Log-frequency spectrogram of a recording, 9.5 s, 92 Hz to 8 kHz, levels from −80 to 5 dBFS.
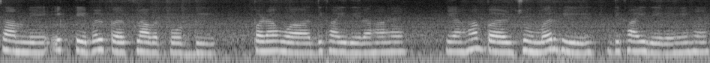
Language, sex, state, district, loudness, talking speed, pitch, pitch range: Hindi, male, Punjab, Pathankot, -15 LUFS, 135 wpm, 205 Hz, 195-215 Hz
